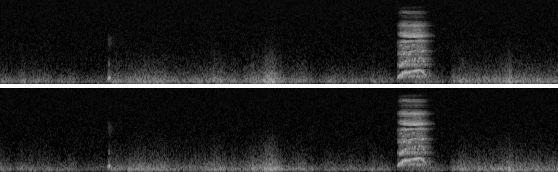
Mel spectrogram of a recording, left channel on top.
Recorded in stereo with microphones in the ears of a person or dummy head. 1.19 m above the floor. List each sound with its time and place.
1.1 s a whoosh: 10° left (ahead or behind)
4.0 s a gasp: 5° right (ahead or behind)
